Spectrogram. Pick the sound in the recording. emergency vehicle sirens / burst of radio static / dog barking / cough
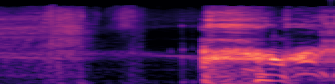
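cough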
